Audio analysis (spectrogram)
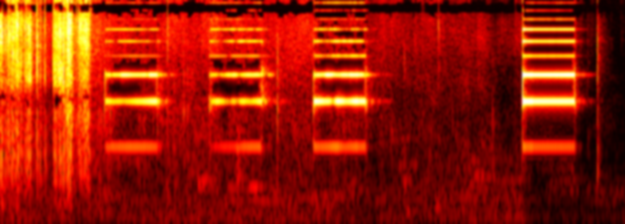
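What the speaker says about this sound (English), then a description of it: "which immediately sounds the alarm." Sharp high-pitched electronic seatbelt alarm beeps sound in a repeating pattern of short bursts with gaps, loud and close, after some brief rustling as the belt tab is removed.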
